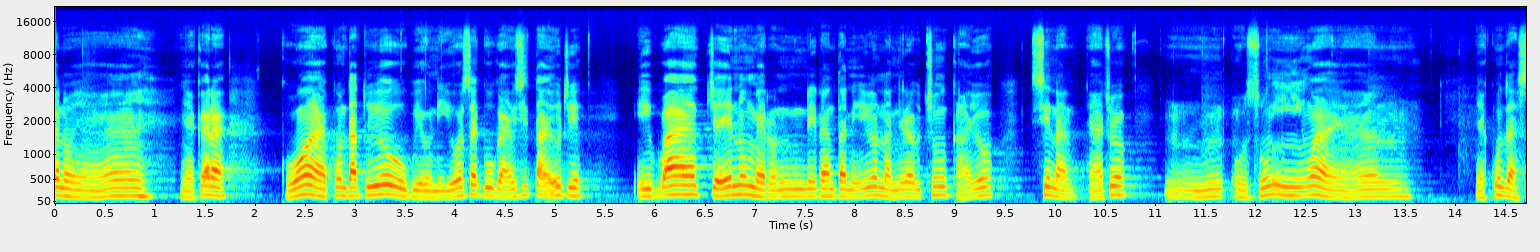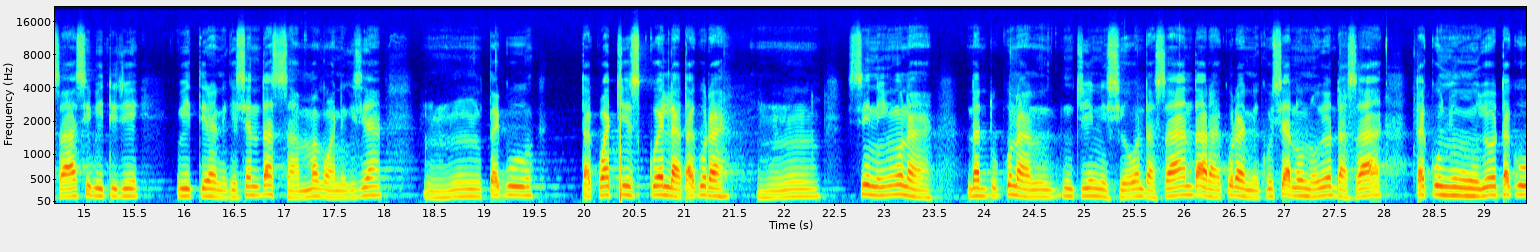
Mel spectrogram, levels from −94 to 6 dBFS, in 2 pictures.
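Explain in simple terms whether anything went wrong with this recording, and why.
Something in the playback or recording chain most likely received a brief electrical jolt, such as a switch being flipped, a plug being moved, or a burst of static, and that jolt got mixed into the audio. The result is a single loud pop at about 20.36 to 20.39 seconds, much louder than the speech around it. This loud pop sits on top of the speech, which keeps going underneath it.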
